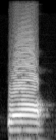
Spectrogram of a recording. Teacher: জিহ্বার আগা সামনের উপরের দুই দাঁতের গোড়ার সঙ্গে লাগিয়ে উচ্চারণ করতে হয়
